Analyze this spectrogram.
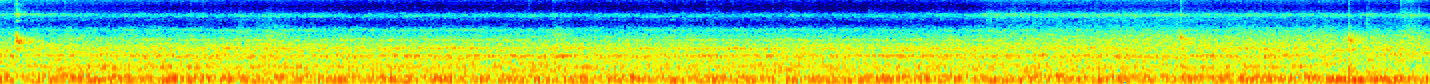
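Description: Steady roar of a high-pressure gas wok burner running at full flame, with a few light clinks of a steel ladle against the wok.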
